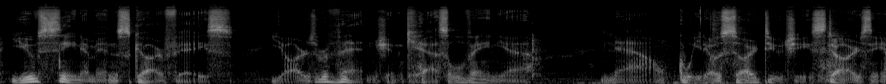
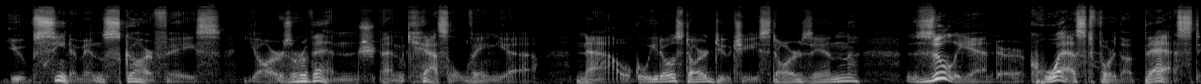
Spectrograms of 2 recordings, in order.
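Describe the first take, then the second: First: Very deep, hushed, slow announcer; quiet, rumbling trailer voice; low Steve Blum step-off. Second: Very low, slow, sultry trailer voice; slow, rumbling sultry voice-over; sultry deep announcer. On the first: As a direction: sink low and soft, drawing out each title. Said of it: "if you go a little low". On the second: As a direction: drop deep and draw it out seductively. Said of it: "you gotta go more sultry with it". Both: Shown as a demonstration.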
